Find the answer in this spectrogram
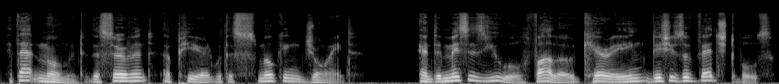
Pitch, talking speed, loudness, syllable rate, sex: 130 Hz, 140 wpm, -18 LUFS, 4.3 syllables/s, male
